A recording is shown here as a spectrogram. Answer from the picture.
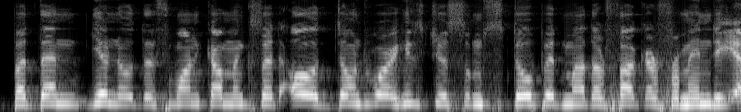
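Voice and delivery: imitating a Nepali comic's quoted dialogue; thick Nepali accent. Nepali comic quotes another comic dismissing him, accented. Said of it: "this really thick accent".

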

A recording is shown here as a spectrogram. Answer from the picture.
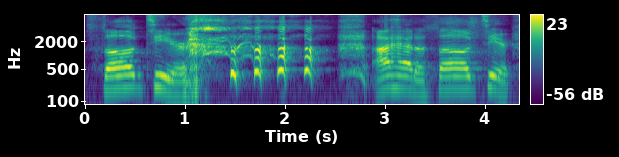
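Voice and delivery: laughing through the words. Real, not acted. Laughing while telling his friend about crying. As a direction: chuckle it out, amused at himself.

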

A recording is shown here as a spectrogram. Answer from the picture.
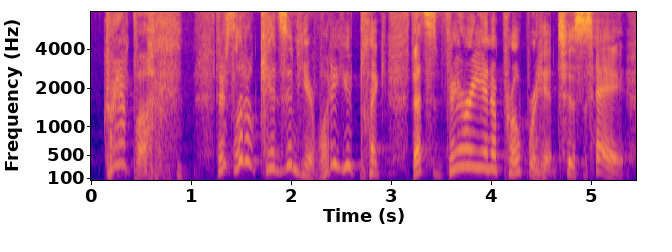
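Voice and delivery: high-pitched, scandalized objection with a laugh; shocked protest. Acted. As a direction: play an appalled grandchild telling Grandpa off. Acting out shocked reaction to grandpa.

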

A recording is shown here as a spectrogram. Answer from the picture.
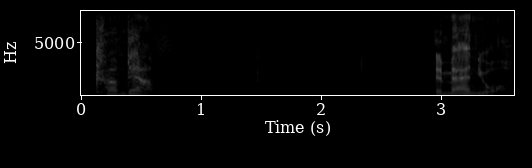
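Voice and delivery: Jesus softly comforting his worried apostles; tender reassurance. Acted. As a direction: speak it quietly, like comforting a friend.

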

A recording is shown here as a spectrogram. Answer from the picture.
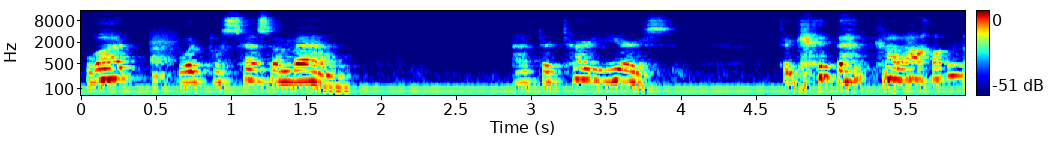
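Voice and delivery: slow, hushed, grave wondering; mock solemn question. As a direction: ponder it slowly like a sage. Quoting Jose, mock solemn.

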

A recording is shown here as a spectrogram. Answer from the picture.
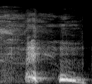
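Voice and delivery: coughing after swallowing wrong; sudden coughing fit from choking. Real, not acted. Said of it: "Calma que eu engasguei aqui".

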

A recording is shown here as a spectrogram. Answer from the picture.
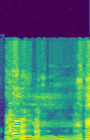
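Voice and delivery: high-pitched cartoon greeting; children's character. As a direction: squeal it like a kids' show puppet. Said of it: "like you're a children's character".

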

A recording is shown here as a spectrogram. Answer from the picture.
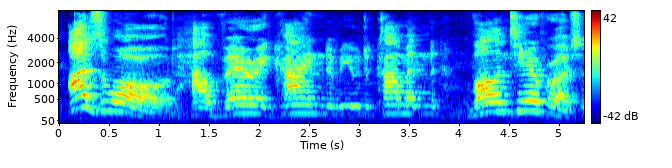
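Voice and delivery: high, swooping stage voice; effusive wizard showman. Acted. Wizard thanking the gnome before the audience, effusively. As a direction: gush theatrically, starting loud.

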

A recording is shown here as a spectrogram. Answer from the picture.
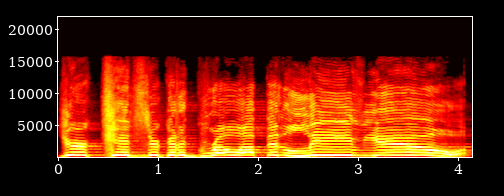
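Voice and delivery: high, loud, drawn-out holler; long-stretched retold shout; shouting across water. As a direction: call it out slowly to people far off. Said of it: "They started to shout".

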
